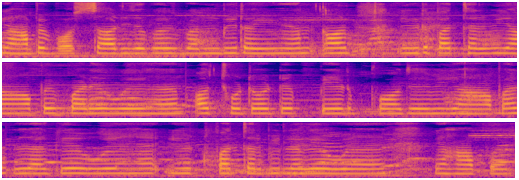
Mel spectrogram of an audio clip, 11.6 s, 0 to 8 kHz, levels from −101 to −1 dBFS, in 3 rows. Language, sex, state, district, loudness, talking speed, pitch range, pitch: Hindi, female, Jharkhand, Jamtara, -25 LUFS, 185 wpm, 255-265 Hz, 260 Hz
